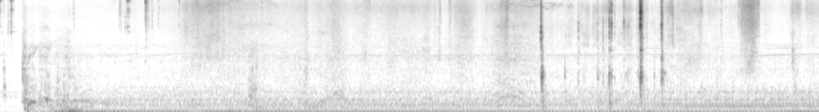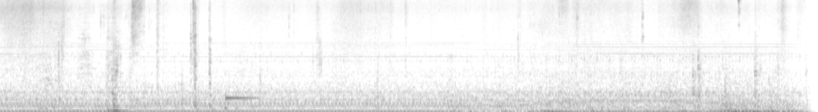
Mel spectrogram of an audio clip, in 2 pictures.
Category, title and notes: Soundscapes > Other
A short recording of the interior of a Citreon Berlingo van starting up, seat belt being put on and slowly moving off.
belt, driving, engine, interior, recording, seat, start, van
